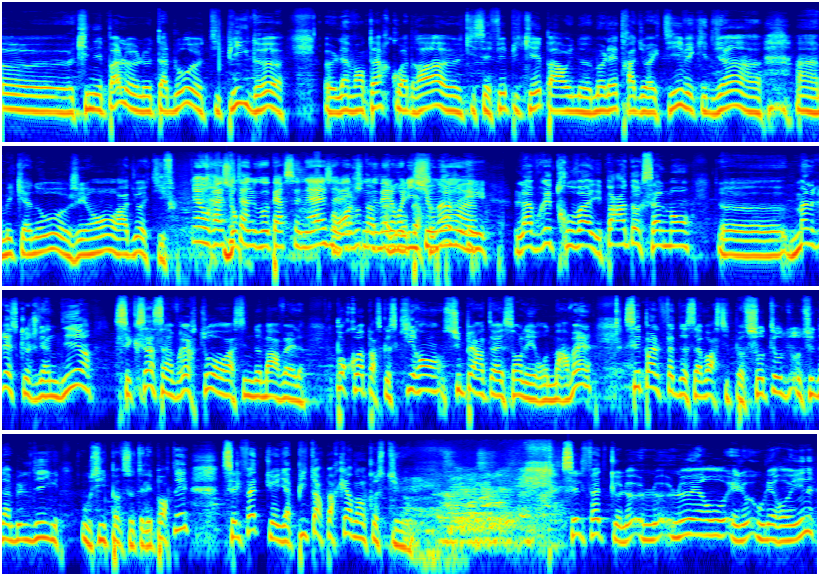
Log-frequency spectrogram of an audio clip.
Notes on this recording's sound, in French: Un épisode inédit que j'ai pu réaliser au cours d'une soirée presse pour le lancement de la collection Super-Héroïnes Marvel chez Panini Comics France !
